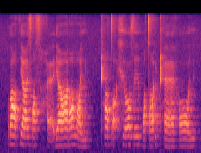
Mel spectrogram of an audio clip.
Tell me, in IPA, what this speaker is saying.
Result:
ɾ ɔː˦ tˤ ɾʲ ɛː˧ z ɾ ɛ˨ sˤ h æ̰˨ ɾʲ ɑː˧ ɾ ə˦ ðˤ ə˨ lʲ | ʈʰ ɪ˦ dˤ æ̰˦ xʲ ɔː˦ z ɪː˦ b ɑ˨ tˤ j ə̰˦ lʲ ʈʰ æː˨ h ɔː˧ lʲ

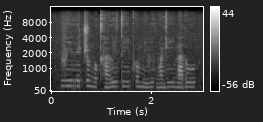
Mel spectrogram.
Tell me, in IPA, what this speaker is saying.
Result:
v i˦ r ɪ˦ t͡ʃ ʊ˦ ŋ o˨ kʰ ã˨ l i˦ t iː˦ pʰ o˦ m i˨ β i˦˨ ɡʷ ã˦ ɡ iː˦ m a˦ ɗ u˦

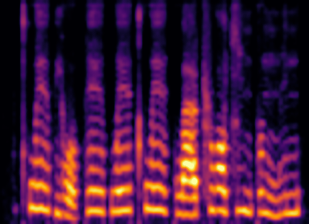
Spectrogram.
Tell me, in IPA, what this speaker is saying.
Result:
t̪ʰ w e˥˩ ɪ̯ p j o̰˨˩ ʊ̯ k e˥˩ ɪ̯ p w e˥ ɪ̯ t̪ʰ w e˥˩ ɪ̯ k w ä˧˥ ʈ͡ʂ w ɔ˥˧ t͡ɕ i˥˧ ŋ k ɤ˥˩ ŋ m i˥ n

